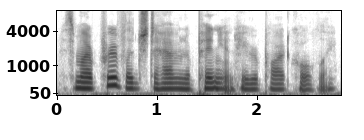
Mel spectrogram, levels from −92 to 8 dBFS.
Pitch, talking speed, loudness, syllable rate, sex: 155 Hz, 230 wpm, -18 LUFS, 6.5 syllables/s, female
